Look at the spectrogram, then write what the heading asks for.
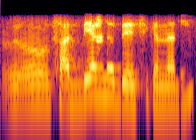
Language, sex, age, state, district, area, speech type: Malayalam, female, 30-45, Kerala, Kannur, urban, conversation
